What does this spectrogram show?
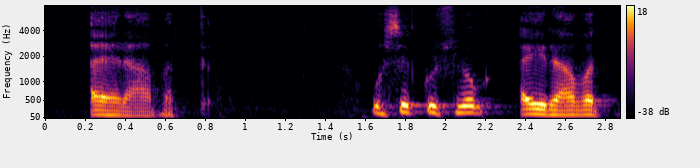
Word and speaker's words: ऐरावत: किंतु कभी कभी इसका उच्चारण खास उदाहरणों में ऐ जैसा भी होता है। जैसे हाथी का नाम सुना होगा, बड़ा प्रसिद्ध हाथी है ना, ऐरावत।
